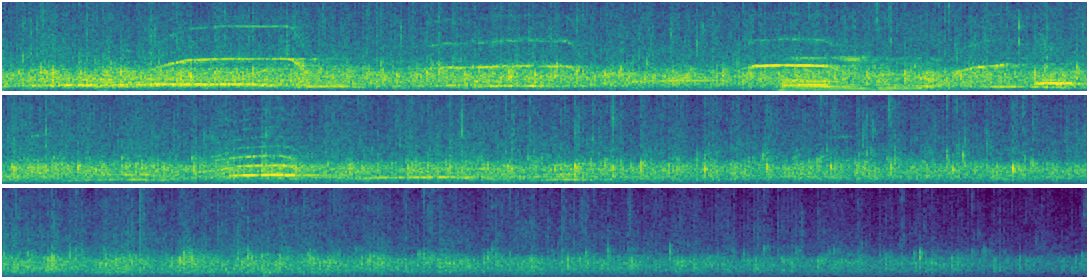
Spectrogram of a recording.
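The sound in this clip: Loud applause fills a church worship service, a dense and steady clatter of clapping that slowly fades. Voices shout and cheer over the clapping.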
